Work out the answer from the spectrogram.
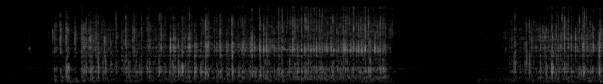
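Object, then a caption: Sequin fabric journal cover. Long nails scratch and rub across the flat reversible sequin fabric cover of a journal, flipping the sequins so they change color. A dense, bright, crackly rasp runs for about three and a half seconds, stops briefly into near silence, then starts up again and continues to the end.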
